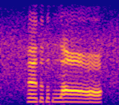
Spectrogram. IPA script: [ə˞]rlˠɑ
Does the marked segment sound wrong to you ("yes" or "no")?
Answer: yes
